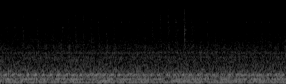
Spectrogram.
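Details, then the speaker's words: High-pressure aeroponic system pump filling the accumulator tank to about 40 psi after air was bled off, solenoid now unplugged: low, quiet, even hum with soft steady pulsing and no knocks or rattles; running normally. "notice how quiet it is and the solenoids over there i had the solenoid still plugged in before so that was what was going off"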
